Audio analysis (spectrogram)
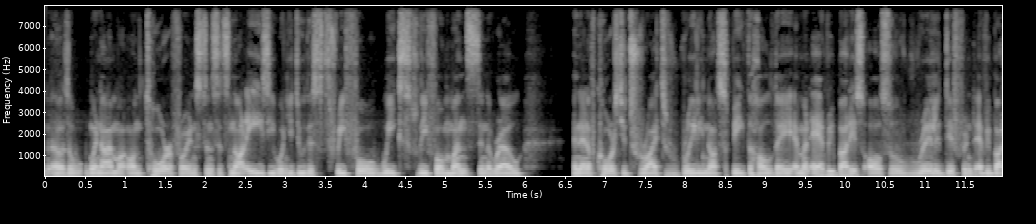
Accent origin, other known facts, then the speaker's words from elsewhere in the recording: Stuttgart, Baden-Württemberg, Germany; We first met when they were in Stuttgart, my hometown, then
